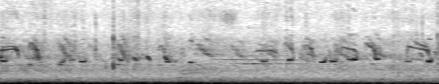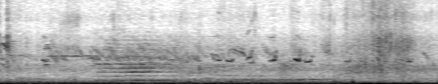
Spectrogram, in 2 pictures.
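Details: Ten-day-old naked neck chicks on a farm peep in quick high chirps that are clearest early on, then thin out, with faint tonal squeaks and a loud low hum beneath.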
